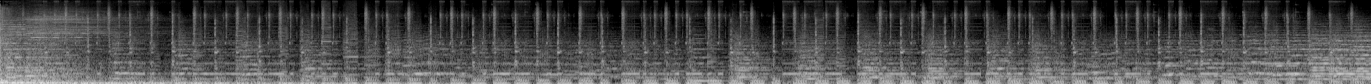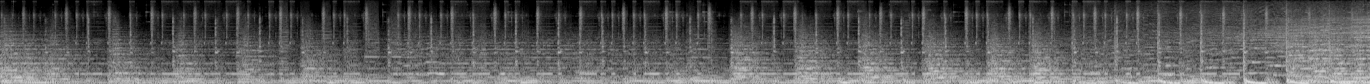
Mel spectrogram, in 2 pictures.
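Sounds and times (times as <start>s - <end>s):
title music loop: 0.0s - 27.4s.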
